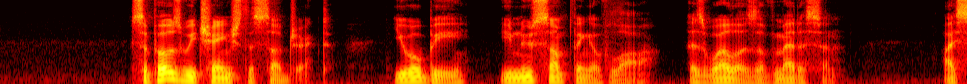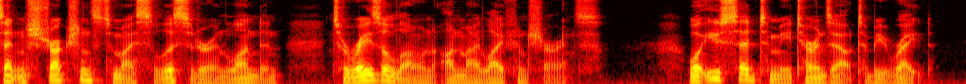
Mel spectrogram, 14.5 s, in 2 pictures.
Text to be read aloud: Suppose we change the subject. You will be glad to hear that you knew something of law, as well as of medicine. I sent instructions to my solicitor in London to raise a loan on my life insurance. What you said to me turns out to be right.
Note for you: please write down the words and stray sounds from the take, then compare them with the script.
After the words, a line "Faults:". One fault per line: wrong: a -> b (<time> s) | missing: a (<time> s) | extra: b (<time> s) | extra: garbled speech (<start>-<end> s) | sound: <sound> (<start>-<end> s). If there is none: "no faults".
Suppose we change the subject. You will be you knew something of law, as well as of medicine. I sent instructions to my solicitor in London to raise a loan on my life insurance. What you said to me turns out to be right.
Faults:
missing: glad to hear that (3.5 s)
